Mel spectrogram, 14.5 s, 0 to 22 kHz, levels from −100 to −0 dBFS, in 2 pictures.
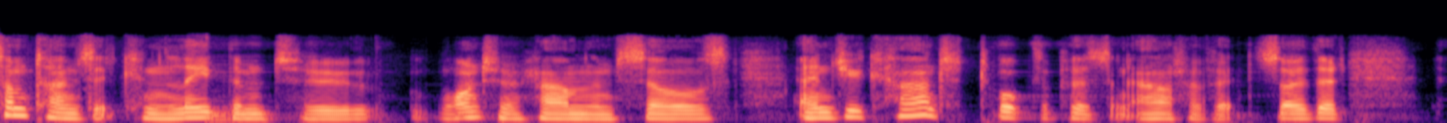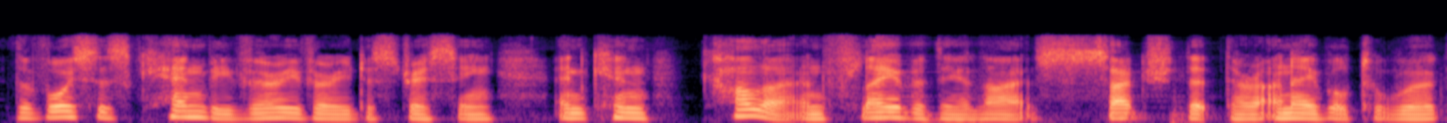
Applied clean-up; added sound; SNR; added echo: neural mask model DeepFilterNet 3.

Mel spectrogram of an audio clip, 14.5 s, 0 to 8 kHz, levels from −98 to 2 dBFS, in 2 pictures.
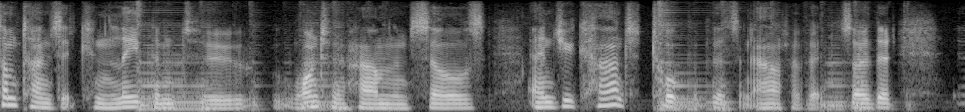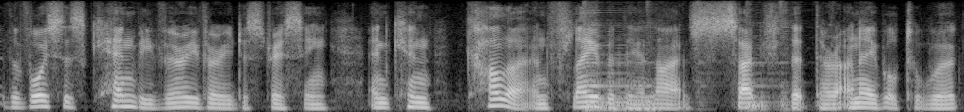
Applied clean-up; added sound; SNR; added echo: neural mask model RNNoise.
